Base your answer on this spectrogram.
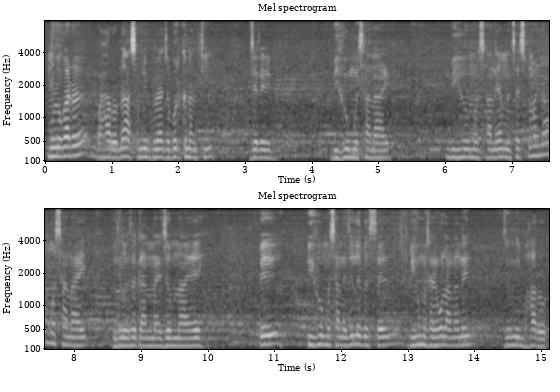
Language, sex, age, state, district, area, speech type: Bodo, male, 18-30, Assam, Chirang, urban, spontaneous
